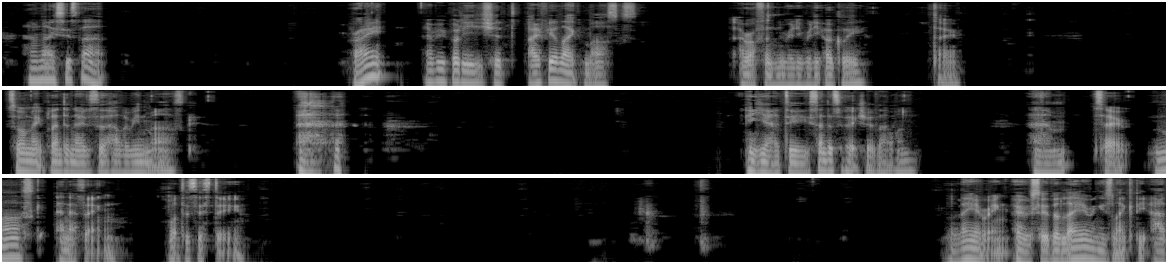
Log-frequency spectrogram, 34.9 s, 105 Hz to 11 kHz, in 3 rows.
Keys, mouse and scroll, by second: 4.9 click, 6.0 click, 9.4-13.6 middle drag, 14.3 click, 15.0 middle click, 15.6 scroll down 3, 15.8-17.1 middle drag, 17.1-17.5 scroll down 1, 17.5-22.4 middle drag, 22.4 click, 23.9 click, 24.9 ctrl+shift+click, 25.5-26.9 drag, 26.9 middle click, 27.3-28.1 scroll up 6, 28.1-31.1 drag, 31.4-34.4 drag.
